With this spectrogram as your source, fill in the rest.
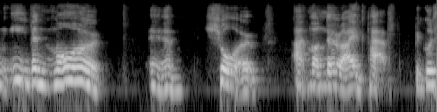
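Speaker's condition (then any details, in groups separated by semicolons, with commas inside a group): Cerebral palsy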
